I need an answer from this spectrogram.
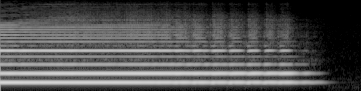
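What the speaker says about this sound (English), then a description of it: "And on an alto sax it sounds like this." A single sustained C sharp on an alto saxophone, held steady for about three seconds and then released, played alone and close with a bright, reedy tone.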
